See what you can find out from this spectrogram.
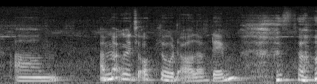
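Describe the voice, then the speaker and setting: A woman talks with very wide pitch swings over noticeable background noise. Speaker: poet. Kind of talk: casual talk to camera.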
